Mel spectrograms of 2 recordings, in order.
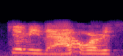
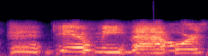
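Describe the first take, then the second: First: Raised, higher-pitched order; mock urgent demand. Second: Very high, slow, loud cry; hammed-up insistent demand. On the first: Wife wanting out of town, mock urgent demand. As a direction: play the fed-up wife demanding. Wife wants to flee, first try. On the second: Wife repeating her escape demand, slow high mock yell. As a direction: stretch every word in mock desperation.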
